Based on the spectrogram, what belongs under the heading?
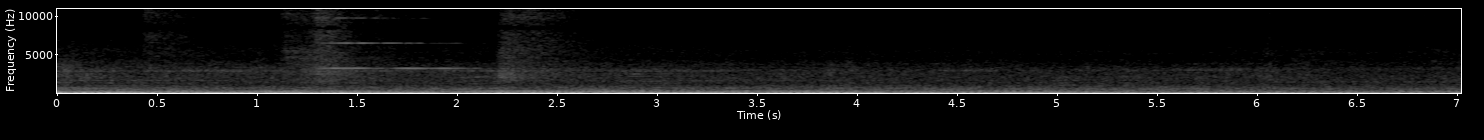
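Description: Commuter rail diesel train rumbling through the station cut below, slowly fading, with a short hiss about a second in.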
